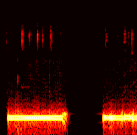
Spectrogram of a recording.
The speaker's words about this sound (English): That's like the sick sounding ring. I mean, it sounds like it's like, oh! Like it's about to die or something.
